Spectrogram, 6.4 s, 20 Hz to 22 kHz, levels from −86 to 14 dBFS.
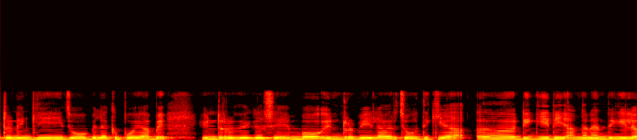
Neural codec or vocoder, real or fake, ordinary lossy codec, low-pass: none; real; none; none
